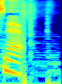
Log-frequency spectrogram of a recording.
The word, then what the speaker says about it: SNP: single nucleotide polymorphism or SNP pronounced snip these are small changes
